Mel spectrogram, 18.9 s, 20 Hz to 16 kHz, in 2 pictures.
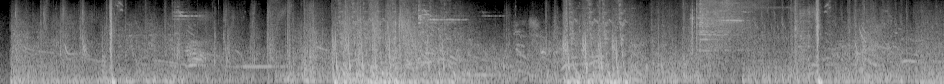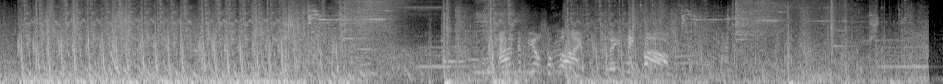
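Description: Rapid bursts of SE-44C blaster fire in a Star Wars shooter, loud repeated volleys separated by short pauses, mixed with clattering impacts and battle noise.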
